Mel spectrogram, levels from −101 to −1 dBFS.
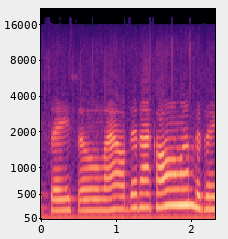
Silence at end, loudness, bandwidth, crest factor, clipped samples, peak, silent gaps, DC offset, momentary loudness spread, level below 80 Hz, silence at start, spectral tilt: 0 s; -16 LUFS; 12 kHz; 14 dB; under 0.1%; -2 dBFS; none; under 0.1%; 9 LU; -36 dBFS; 0 s; -6.5 dB/octave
